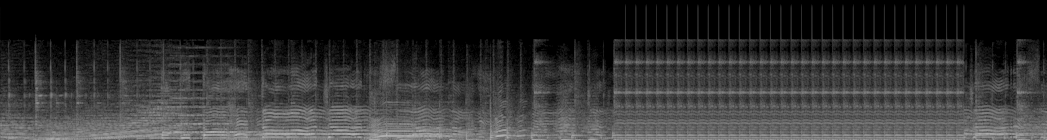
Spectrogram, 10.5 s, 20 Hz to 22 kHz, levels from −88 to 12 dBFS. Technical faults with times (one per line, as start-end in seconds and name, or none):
6.25-9.63 broken-record loop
